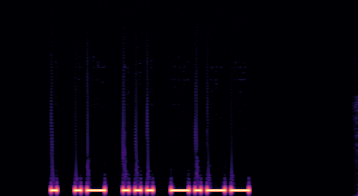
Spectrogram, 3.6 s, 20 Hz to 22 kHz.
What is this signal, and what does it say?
Morse code, heard as a keyed tone, about 20 wpm, 700 Hz. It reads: EASY
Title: Sentences from Top 700 Words - New Word Drill - 20wpm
